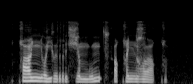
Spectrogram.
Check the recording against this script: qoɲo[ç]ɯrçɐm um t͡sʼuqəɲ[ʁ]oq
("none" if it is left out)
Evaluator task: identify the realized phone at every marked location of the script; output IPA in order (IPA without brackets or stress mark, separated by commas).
j, ʁ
